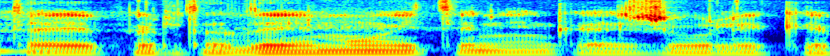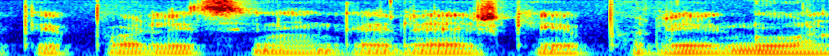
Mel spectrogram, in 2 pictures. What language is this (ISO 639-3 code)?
lit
